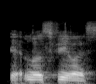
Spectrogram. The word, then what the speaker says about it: Los Feliz: I can't pronounce it, Los Feliz? Is that true? Los Feliz, yeah. It's a Spanish mangling. The word feliz means happy in Spanish.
